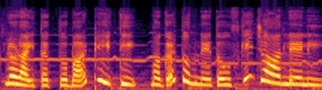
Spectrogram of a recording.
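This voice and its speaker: Cartoon crow mum as a female narrator plays her: high, dramatic, protective, exclaiming slowly over music. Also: animated. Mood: frightened. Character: fierce, dramatic mother crow, protective and nagging.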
